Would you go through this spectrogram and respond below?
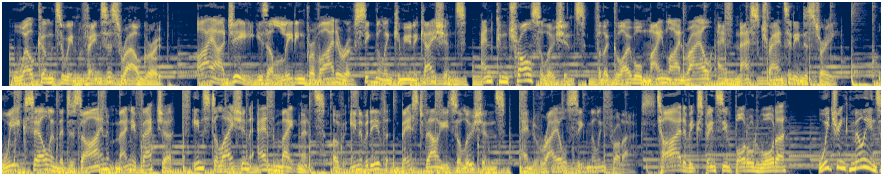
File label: Male Talent corporate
